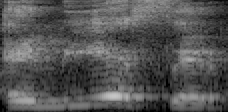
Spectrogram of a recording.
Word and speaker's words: Eliezer: Que se pronuncia Eliezer en hebreo.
